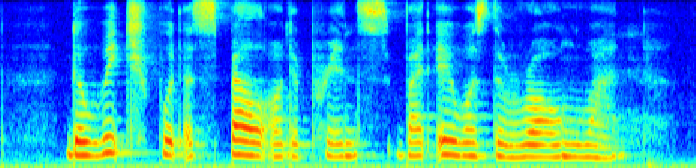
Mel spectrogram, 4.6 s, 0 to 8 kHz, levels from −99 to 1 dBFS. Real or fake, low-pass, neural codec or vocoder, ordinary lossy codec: real; none; none; none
